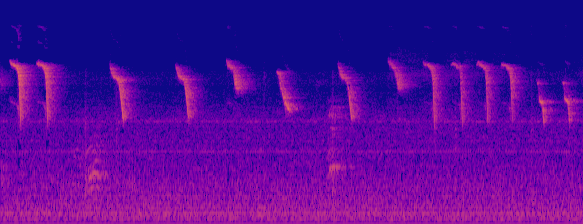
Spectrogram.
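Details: {'caption': "An adult male Horsfield's bush lark, caged and newly coming into breeding condition, repeats downward-sweeping notes at a steady pace, slightly fainter, in a quiet background."}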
